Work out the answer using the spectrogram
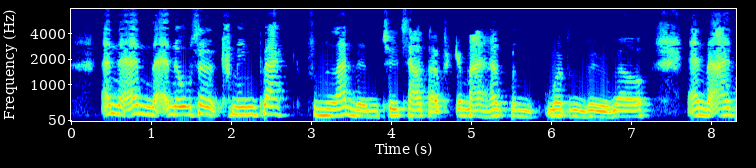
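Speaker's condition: Cerebral palsy, mild

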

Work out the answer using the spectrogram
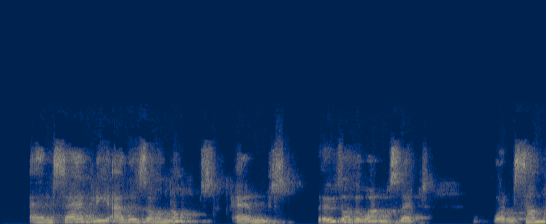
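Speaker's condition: No condition

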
